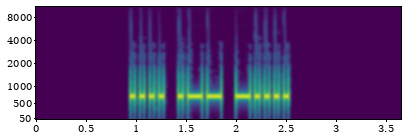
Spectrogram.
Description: Morse code, heard as a keyed tone, about 25 wpm, 700 Hz. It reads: HW6
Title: Three Challenging Letter-Number Combinations 25wpm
